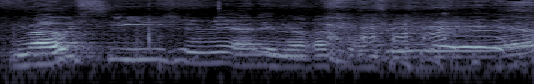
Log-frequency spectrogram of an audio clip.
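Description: A man sings in a deep voice in a large echoing hall.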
